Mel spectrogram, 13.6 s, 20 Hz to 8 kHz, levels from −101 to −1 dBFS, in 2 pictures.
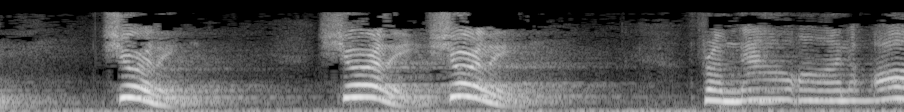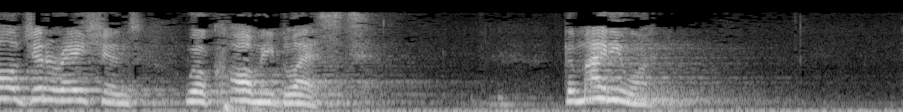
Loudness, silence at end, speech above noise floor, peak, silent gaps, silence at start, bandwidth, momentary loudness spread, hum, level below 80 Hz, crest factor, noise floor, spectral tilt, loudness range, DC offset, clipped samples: -21 LUFS; 0 s; 23 dB; -4 dBFS; none; 0 s; 6 kHz; 21 LU; none; -42 dBFS; 18 dB; -43 dBFS; -6.5 dB/octave; 4 LU; under 0.1%; under 0.1%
